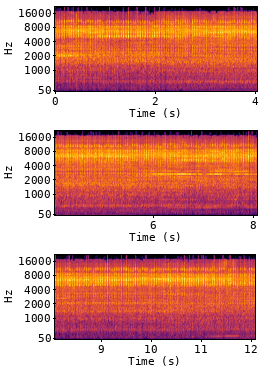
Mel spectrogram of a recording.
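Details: Engine at idle with a fast, fairly even ticking knock about three to four times a second throughout; owner unsure whether chain, bearing or valve; engine knock.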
